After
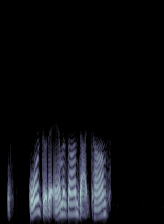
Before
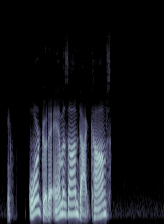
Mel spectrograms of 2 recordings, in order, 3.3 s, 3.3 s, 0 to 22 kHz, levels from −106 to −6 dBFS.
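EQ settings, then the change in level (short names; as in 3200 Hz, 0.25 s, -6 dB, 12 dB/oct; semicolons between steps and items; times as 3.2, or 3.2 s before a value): Chebyshev high-pass 420 Hz, order 2; ladder low-pass 730 Hz, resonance 40%; -1.0 dB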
